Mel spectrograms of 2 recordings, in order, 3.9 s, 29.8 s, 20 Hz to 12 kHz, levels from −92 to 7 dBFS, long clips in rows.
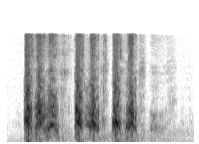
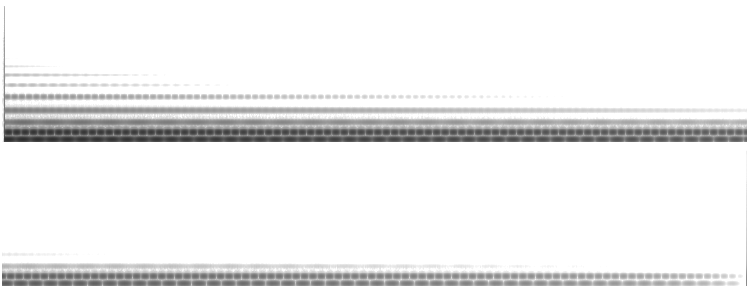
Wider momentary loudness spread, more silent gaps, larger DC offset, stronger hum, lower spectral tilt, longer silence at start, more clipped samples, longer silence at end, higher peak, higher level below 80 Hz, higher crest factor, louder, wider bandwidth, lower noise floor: second, 9 LU vs 24 LU; neither; neither; neither; second, -4 dB/octave vs -13 dB/octave; first, 0.45 s vs 0.05 s; first, 0.4% vs under 0.1%; second, 1.2 s vs 5.3 s; first, 0 dBFS vs -6 dBFS; first, -44 dBFS vs -56 dBFS; about the same, 14 dB vs 18 dB; first, -13 LUFS vs -22 LUFS; first, 5.4 kHz vs 1.2 kHz; second, -60 dBFS vs -77 dBFS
